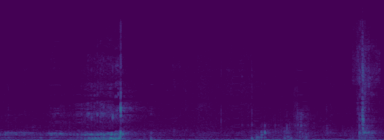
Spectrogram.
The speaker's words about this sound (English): Let me take a sip of this wine right here. I'm drinking red wine.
